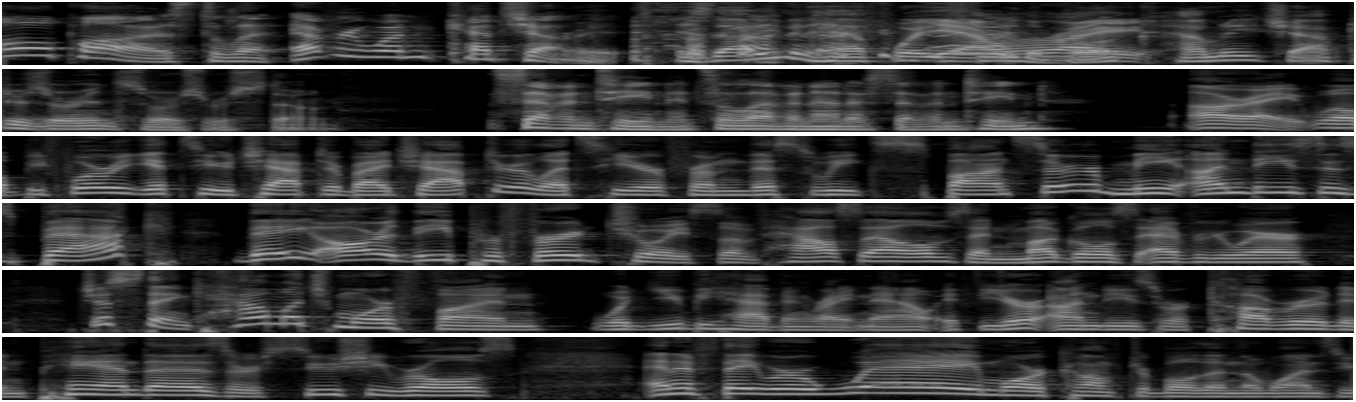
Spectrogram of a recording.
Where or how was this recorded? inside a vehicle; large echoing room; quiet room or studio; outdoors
quiet room or studio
